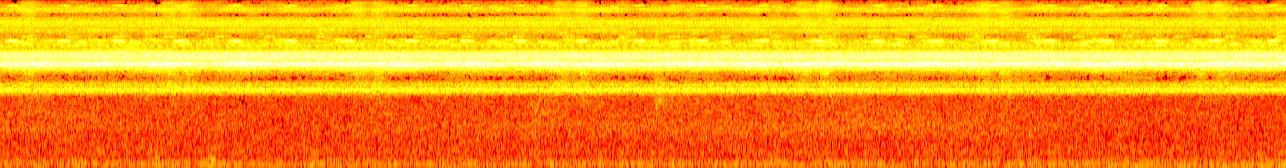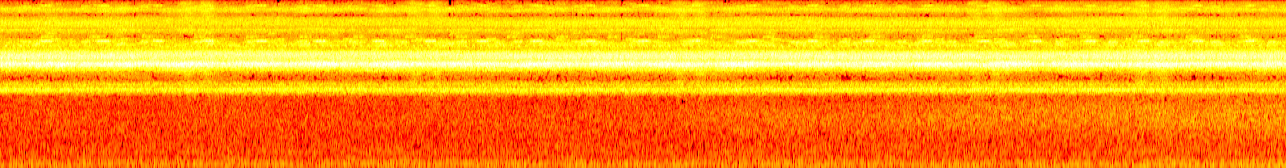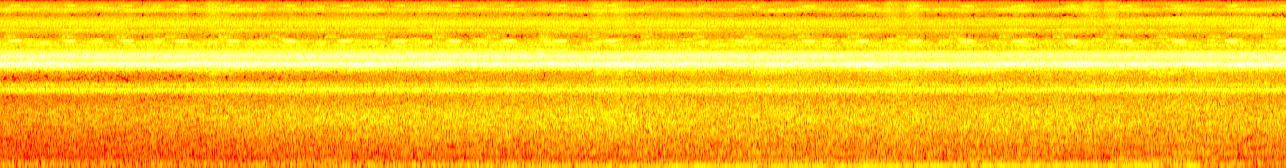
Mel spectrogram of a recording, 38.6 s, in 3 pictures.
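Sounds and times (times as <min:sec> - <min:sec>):
cricket chorus trilling: 0:00.0 - 0:38.5
passing car: 0:27.1 - 0:38.5.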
